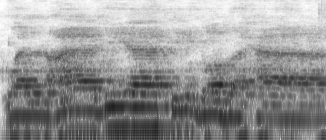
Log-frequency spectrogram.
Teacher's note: Dha mempunyai makhraj di bagian sisi lidah. Ya. Dan ini hanya dha yang boleh kedua-duanya, artinya sisi lidahnya boleh atau salah satunya saja.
